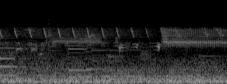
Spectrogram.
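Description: A small songbird's trill: a fast run of short, high notes at about eight a second, turning into a buzzy high note near the end.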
